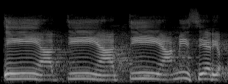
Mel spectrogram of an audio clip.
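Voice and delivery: put-on high singsong children's taunt; taunting brats. Brats mock the old woman from her tree, taunting singsong. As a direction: chant it high, like teasing kids. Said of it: "And then they go".

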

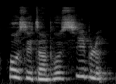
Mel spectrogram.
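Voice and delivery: panicked badger. Badger panics when Turtle asks for a kiss. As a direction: flap about like a startled badger. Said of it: "s'affole Blaireau".

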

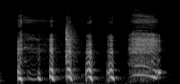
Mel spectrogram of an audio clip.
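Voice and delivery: high giggling burst of laughter; real high-pitched giggle; self-conscious laugh. Real, not acted. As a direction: laugh at yourself in a high, quick run. Laughs at her own weird voice.

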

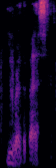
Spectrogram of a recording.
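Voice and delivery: breathy unvoiced whisper of "you are the best"; soft whispered praise. Real, not acted. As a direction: whisper it like a secret compliment. Whispered shout-out to a listener.

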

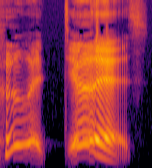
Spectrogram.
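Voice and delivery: high, loud, slow whiny wail; mock fake crying. Vlogger mocking suspect's fake interview tears, high drawn-out whine. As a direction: ham up the phony sob. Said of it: "sitting there going".

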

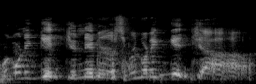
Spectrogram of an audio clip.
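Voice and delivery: high, soft mocking taunt; mock menacing taunt; taunting pursuers. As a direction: tease like cocky chasers.

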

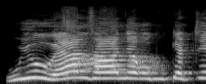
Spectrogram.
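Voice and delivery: very high, very loud outburst; exasperated shout. Real, not acted. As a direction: shout the obvious answer in frustration. Teacher bursts out with correct answer. (답답해서 버럭 지르는 고함)

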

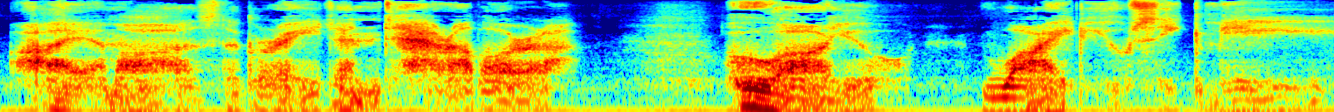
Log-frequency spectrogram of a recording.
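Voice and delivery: slow, low, whispered ball of fire; low quiet voice. Acted. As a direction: speak from the fire in a low hush. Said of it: "low, quiet voice".

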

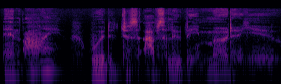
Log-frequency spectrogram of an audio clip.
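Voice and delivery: whispered English threat; hushed, menacing English villain; menacing English accent. Shown as a demonstration. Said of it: "English would kinda be like this".

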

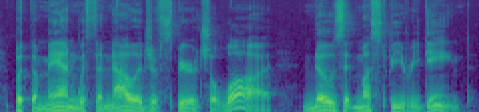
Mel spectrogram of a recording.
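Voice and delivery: normal talking voice

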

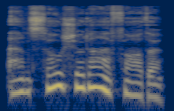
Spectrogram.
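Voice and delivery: put-on high-pitched, spirited young woman; spirited daughter. A narrator's reading. Daughter agrees with her father, spirited. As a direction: answer readily, voice lifted high. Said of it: "she answered with spirit".

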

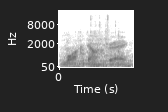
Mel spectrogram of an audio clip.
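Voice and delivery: ordinary talk, nothing marked

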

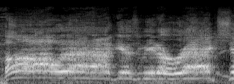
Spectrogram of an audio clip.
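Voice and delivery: high-pitched, drawn-out comic yell; hammed-up full-throated holler; over-the-top shouting. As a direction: scream it out in mock ecstasy. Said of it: "I'm sorry about shouting".

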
